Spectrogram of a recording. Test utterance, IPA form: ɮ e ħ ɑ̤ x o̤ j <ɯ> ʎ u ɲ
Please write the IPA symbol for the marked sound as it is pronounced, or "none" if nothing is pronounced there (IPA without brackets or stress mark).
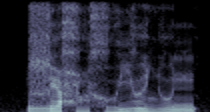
ɯ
